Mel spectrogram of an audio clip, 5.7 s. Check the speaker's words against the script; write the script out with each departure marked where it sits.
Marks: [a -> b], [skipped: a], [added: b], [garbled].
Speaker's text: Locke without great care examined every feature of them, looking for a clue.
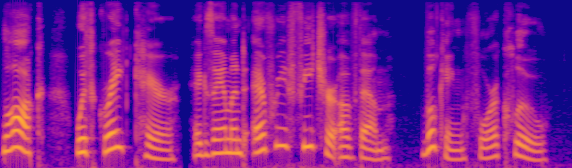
Locke [without -> with] great care examined every feature of them, looking for a clue.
